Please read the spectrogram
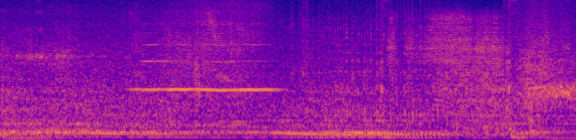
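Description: Heavy armoured military vehicle running and moving, its engine pitch drifting up and down, with a brief high steady tone lasting about a second, about a second in.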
